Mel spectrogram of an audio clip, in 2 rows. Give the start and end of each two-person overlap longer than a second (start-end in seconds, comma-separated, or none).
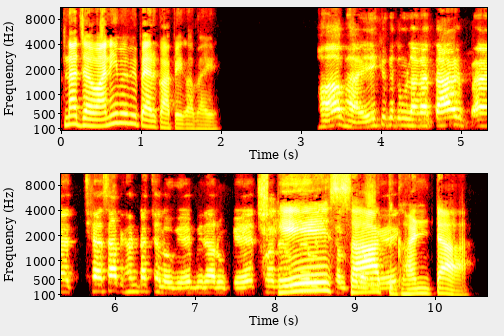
7.8-9.4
